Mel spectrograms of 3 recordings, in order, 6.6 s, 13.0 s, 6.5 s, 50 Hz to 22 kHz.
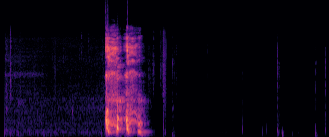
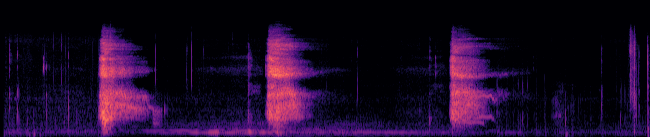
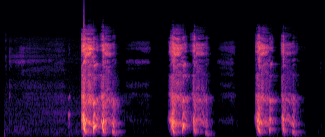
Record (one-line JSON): {"cough_length": "6.6 s", "cough_amplitude": 32664, "cough_signal_mean_std_ratio": 0.21, "exhalation_length": "13.0 s", "exhalation_amplitude": 24191, "exhalation_signal_mean_std_ratio": 0.3, "three_cough_length": "6.5 s", "three_cough_amplitude": 32768, "three_cough_signal_mean_std_ratio": 0.35, "survey_phase": "beta (2021-08-13 to 2022-03-07)", "age": "65+", "gender": "Male", "wearing_mask": "No", "symptom_none": true, "smoker_status": "Ex-smoker", "respiratory_condition_asthma": false, "respiratory_condition_other": false, "recruitment_source": "REACT", "submission_delay": "2 days", "covid_test_result": "Negative", "covid_test_method": "RT-qPCR", "influenza_a_test_result": "Negative", "influenza_b_test_result": "Negative"}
